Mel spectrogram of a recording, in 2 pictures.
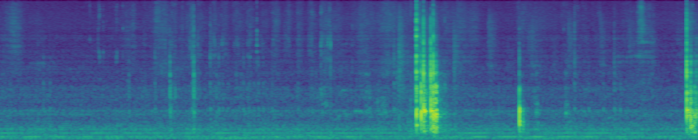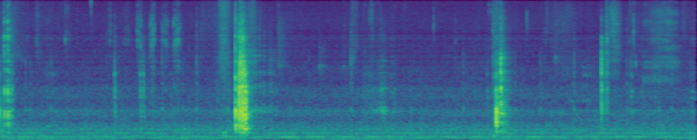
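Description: Four loud, short, sharp clacks a few seconds apart, with a few faint clicks between, from hands working a mains cable and plug with small tools.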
